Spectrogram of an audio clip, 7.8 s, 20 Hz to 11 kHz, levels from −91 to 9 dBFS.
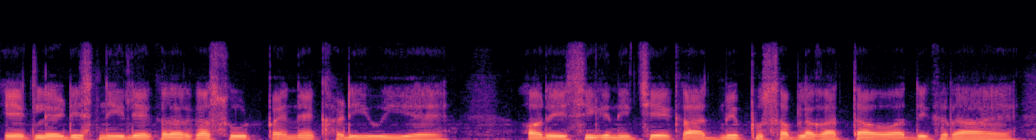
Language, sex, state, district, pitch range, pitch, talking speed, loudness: Hindi, male, Uttar Pradesh, Lucknow, 120-125 Hz, 125 Hz, 170 wpm, -16 LUFS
